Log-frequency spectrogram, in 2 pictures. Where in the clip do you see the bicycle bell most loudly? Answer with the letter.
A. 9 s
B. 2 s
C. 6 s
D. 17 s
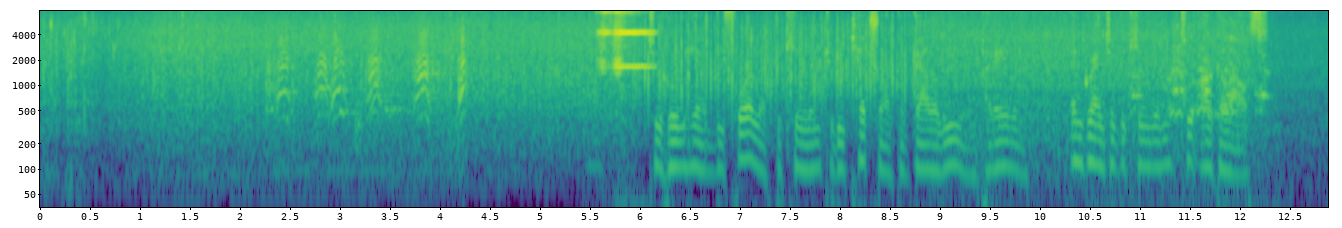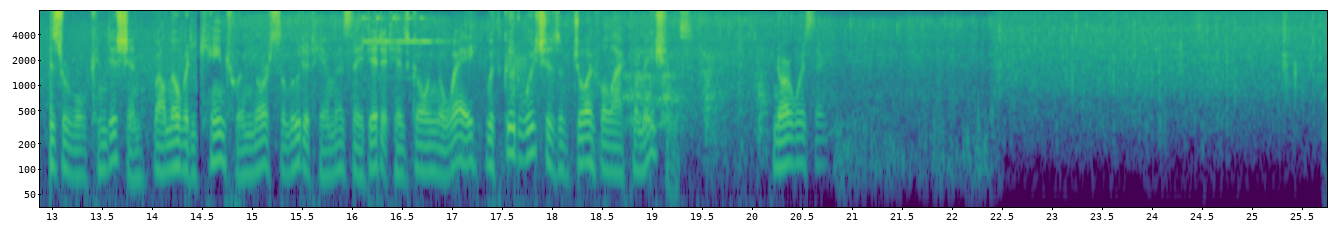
C.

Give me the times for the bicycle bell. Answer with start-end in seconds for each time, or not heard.
5.5-6.2, 16.1-16.8.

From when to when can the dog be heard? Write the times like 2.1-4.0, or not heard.
2.2-4.2, 10.8-12.4, 17.5-20.2.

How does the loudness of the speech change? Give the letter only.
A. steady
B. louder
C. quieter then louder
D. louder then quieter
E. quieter
A.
